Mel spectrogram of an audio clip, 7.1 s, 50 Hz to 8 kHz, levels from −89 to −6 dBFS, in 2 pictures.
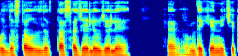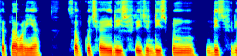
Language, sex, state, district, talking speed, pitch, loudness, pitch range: Hindi, male, Bihar, Gaya, 110 wpm, 115 Hz, -18 LUFS, 115-120 Hz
